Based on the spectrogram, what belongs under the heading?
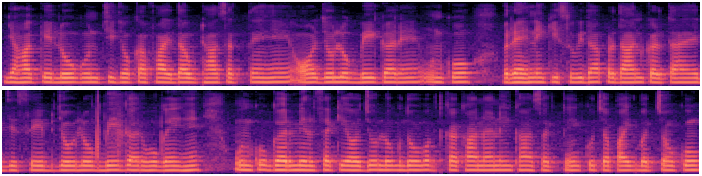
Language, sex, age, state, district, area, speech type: Hindi, male, 60+, Rajasthan, Jodhpur, rural, spontaneous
